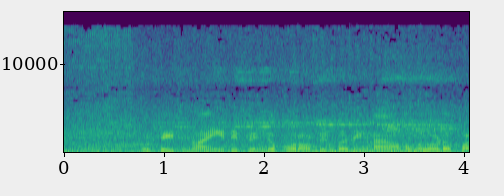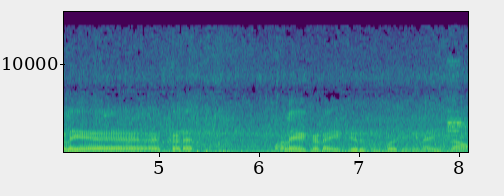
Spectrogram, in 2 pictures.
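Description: A man talking over a steady low hum of street traffic.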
